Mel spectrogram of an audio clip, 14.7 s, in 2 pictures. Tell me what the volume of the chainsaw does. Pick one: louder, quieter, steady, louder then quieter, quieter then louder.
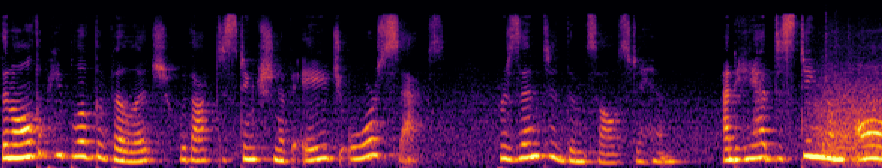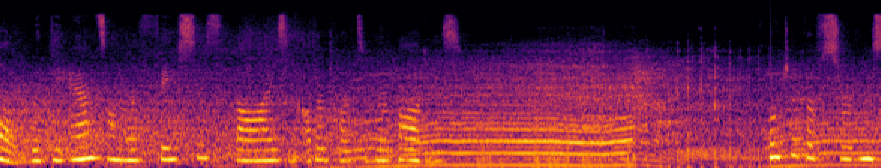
louder then quieter.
